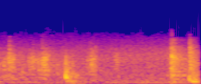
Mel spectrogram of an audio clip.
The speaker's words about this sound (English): someone just came into the house. I heard the front door close.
